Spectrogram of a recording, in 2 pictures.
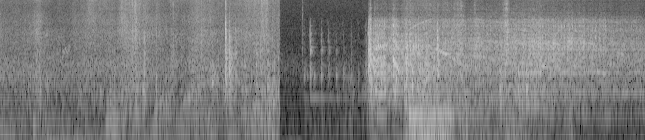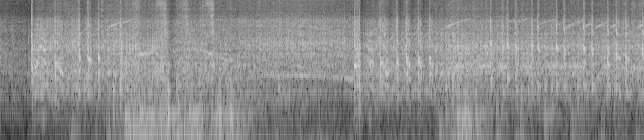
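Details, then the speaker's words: Repeated starter cranking bursts with no catch; engine turns over but never fires after running earlier; owner suspects a fuse or relay going bad, with possibly bad fuel and an inaudible fuel pump also suspected. "the ignition's not firing cuz I did try to start it up a little while ago and it was working but now it's just not even firing so there's a fuse or Reay or something going bad"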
